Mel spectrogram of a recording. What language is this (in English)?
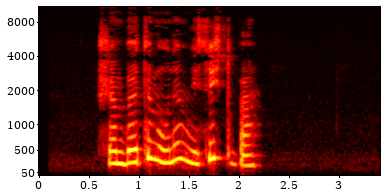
Adyghe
